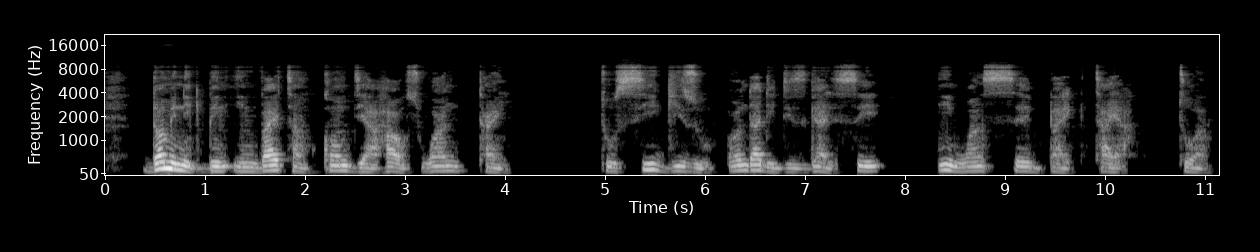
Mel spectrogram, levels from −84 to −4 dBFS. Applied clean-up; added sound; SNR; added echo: none; none; none; none.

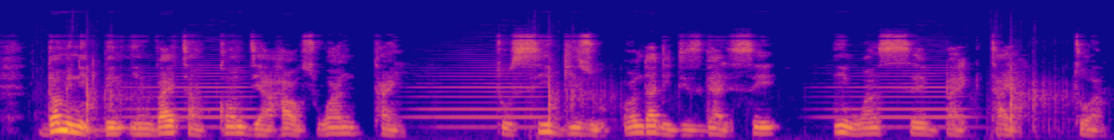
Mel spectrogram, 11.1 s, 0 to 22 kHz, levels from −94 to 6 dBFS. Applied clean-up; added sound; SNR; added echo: none; Skateboard + Bowed string instrument; 16 dB; none.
